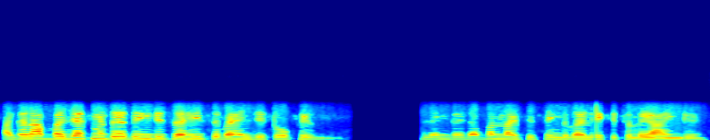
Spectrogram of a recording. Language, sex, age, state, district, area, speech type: Hindi, female, 45-60, Uttar Pradesh, Pratapgarh, rural, conversation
